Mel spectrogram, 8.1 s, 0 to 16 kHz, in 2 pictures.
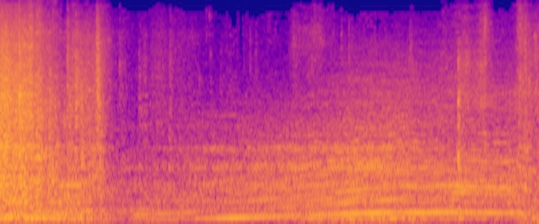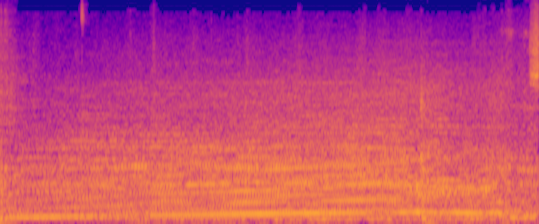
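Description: An Abarth 695 70th Anniversary Edition accelerates hard in sport mode, its engine note climbing loudly through rising revs with a brief dip at a gear change, heard close from inside the car.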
